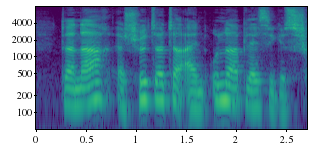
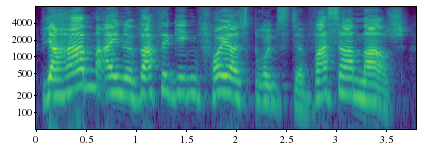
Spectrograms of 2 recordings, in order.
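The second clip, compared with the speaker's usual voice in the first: loud, slow, high announcement; firm proclamation; 7 semitones higher, 10 dB louder than usual. Pretend. Yvonne scripts Kali's line, firm loud proclamation. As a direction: proclaim it like a staged battle order. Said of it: "Du verkündest bestimmt".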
